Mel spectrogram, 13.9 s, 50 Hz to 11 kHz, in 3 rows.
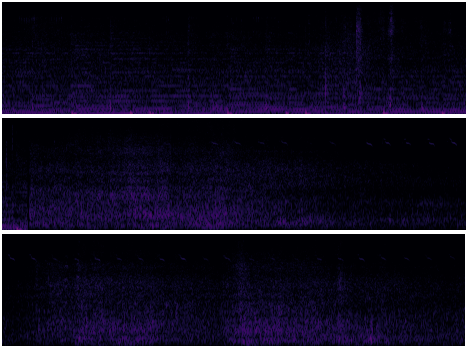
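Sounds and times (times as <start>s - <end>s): small waves washing onto beach: 3.0s - 13.9s.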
